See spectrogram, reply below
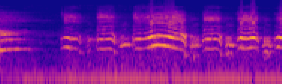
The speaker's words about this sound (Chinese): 把它放在盆里，只要小孩子一哭就好办了。哭了，怎么不哭了？你哭着，我叫你哭。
